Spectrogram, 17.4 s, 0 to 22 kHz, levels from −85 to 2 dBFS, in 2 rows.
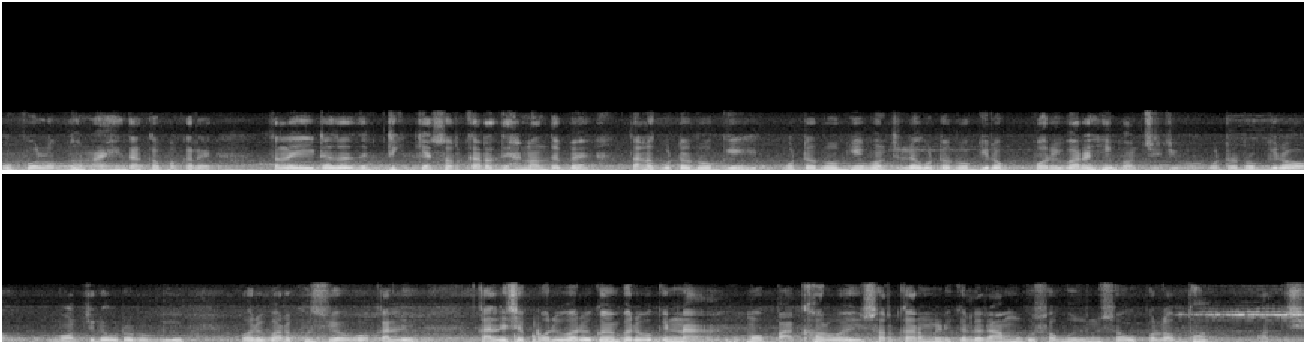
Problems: constant background noise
